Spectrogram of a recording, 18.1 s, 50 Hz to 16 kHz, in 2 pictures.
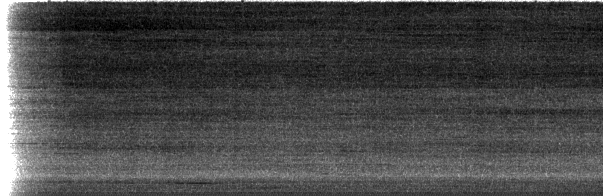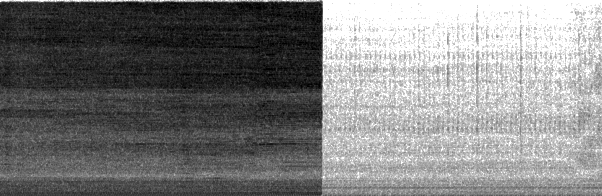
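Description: Wood-Mizer LT15 WIDE band sawmill running with its blade cutting through a small eastern red cedar log, a loud steady sound that stops abruptly about 14 seconds in. After that, a much quieter steady engine hum.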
